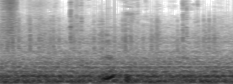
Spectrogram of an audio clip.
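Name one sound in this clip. A man lets out a short, pleased hum, close by.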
